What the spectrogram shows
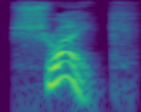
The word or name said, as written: shrike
